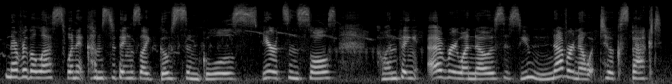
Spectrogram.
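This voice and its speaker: A woman's voice: sits high, fairly even intonation, moderate pace, slight background noise, lightly acted. A young woman voicing a playful, mischievous female funeral director in a video game, teasing and mock-spooky.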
